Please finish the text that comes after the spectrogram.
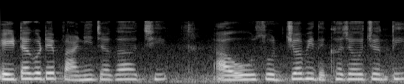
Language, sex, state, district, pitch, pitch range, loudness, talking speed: Odia, female, Odisha, Khordha, 235 Hz, 220-245 Hz, -16 LUFS, 135 wpm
